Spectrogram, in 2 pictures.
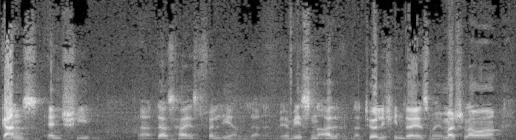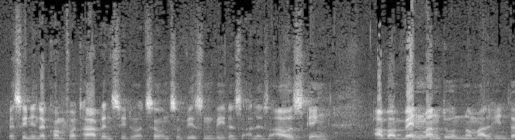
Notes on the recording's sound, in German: Gehalten auf dem Antifa Kongress Bayern. In Nürnberg.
